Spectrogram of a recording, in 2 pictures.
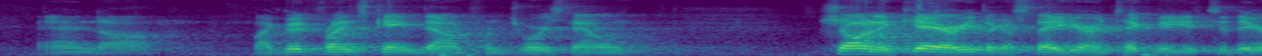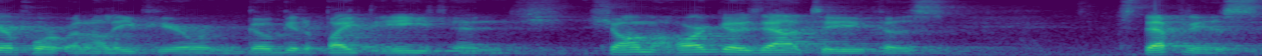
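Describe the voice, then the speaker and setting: A medium-pitched man at a moderate pace, fairly even in intonation, with big swings in loudness and audible room echo. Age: 80s+. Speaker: recovery speaker. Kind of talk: testimony. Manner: halting.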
